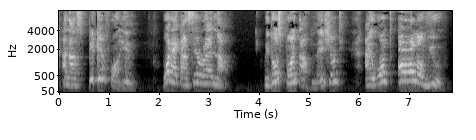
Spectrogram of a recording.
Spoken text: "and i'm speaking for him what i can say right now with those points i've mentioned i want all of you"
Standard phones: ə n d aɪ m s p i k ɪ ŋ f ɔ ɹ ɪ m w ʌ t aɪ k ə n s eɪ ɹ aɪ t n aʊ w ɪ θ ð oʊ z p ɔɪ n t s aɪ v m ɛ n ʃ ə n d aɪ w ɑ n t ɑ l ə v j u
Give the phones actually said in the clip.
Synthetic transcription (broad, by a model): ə n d aɪ m s p i k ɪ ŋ f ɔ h ɪ m w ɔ t aɪ k ə n s eɪ ɹ aɪ t n aʊ w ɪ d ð oʊ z p ɔɪ n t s aɪ v m ɛ n ʃ ə n d aɪ w ɑ n t ɑ l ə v j u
